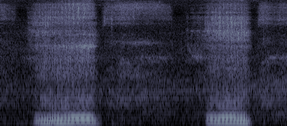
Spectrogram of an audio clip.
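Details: Sleeping pet dog Molly gives two long, low, buzzing snores with stacked harmonics, each near a second long and about two seconds apart, snorting like a pig over faint background hiss.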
